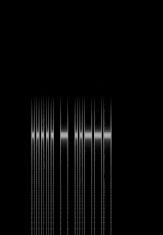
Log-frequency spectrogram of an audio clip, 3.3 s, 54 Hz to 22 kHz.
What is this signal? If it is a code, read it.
Morse code, heard as a keyed tone, about 25 wpm, 700 Hz. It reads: 5T2
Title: Common Cut Numbers - 3-Digit 25wpm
